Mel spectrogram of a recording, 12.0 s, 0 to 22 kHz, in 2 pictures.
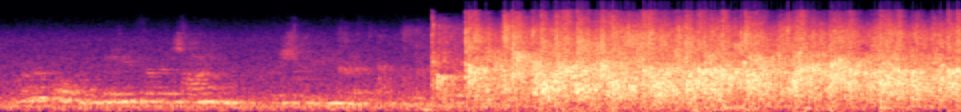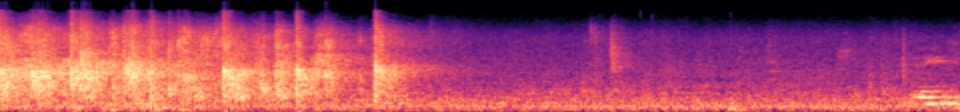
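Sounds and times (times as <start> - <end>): audience applause: 2.7 - 8.8.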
